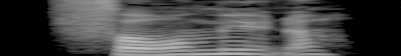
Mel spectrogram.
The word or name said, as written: formynder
